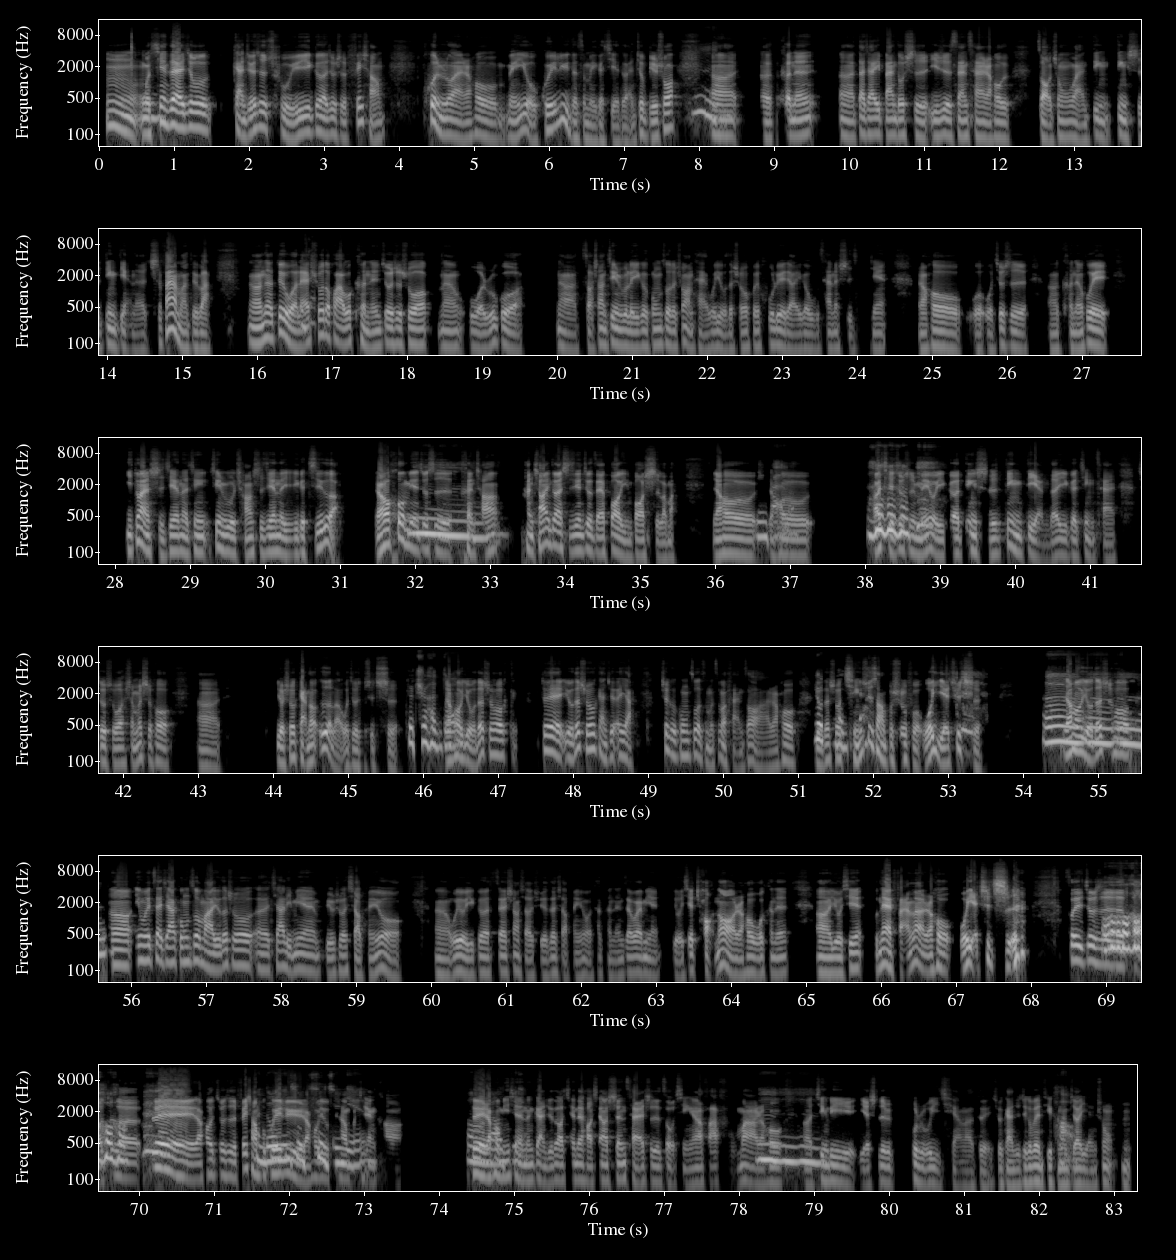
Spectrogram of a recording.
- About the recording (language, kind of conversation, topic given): Chinese, advice, 我怎样才能更好地控制冲动并学会节制？
- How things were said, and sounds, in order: tsk; chuckle; laughing while speaking: "很多"; chuckle; laughing while speaking: "我也去吃"; laughing while speaking: "哦"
